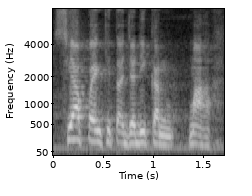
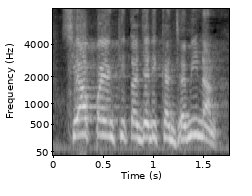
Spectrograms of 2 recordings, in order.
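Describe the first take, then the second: First: Said in the usual way. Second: Siapa pushed up higher and harder; challenging the congregation, pitch climbing on Siapa; raised rhetorical question. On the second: Shown as a demonstration. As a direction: lift the second asking, press on Siapa. Preacher repeats rhetorical question, raised.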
